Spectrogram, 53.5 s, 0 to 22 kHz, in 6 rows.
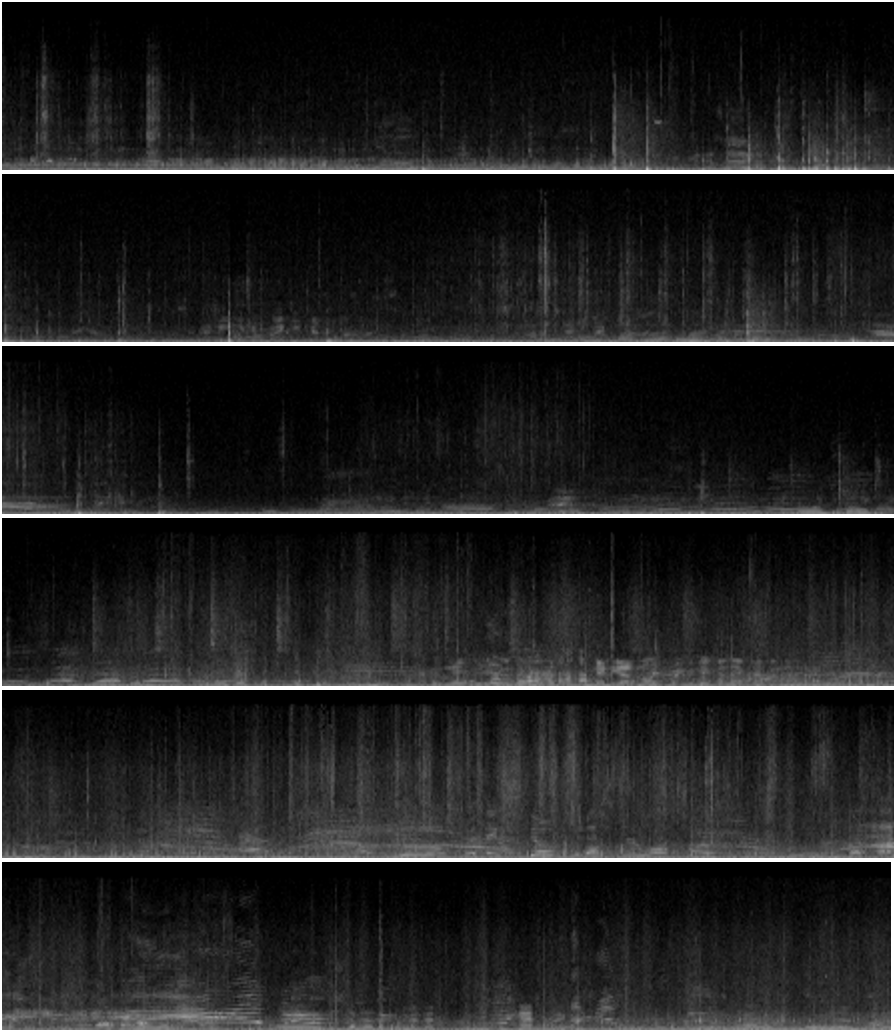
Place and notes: The Old Market, Hereford, UK - sequence
A sequence of sounds captured during a walk in the city centre of Hereford. I start in the Old Market, then to the High Road shopping area, through the Cathedral and finally Bishop's Mradow and King George V Playing fields.
MixPre 3 with 2 x Rode NT5s
West Midlands, England, United Kingdom, 1 April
